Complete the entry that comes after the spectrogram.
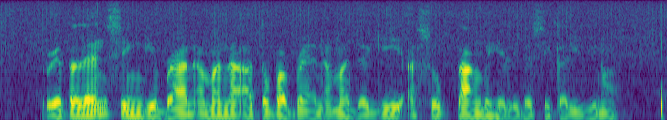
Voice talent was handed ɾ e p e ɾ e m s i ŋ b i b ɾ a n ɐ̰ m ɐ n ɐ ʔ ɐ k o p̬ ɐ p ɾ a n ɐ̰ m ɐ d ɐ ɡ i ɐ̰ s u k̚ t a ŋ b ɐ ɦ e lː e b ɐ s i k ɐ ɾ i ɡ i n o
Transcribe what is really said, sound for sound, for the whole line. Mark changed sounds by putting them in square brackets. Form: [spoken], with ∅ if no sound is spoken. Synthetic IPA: ɾ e p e [l] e [n] s i ŋ [ɡ] i b ɾ a n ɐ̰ m ɐ n ɐ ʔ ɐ [t] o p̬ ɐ [b] ɾ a n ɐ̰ m ɐ d ɐ ɡ i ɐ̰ s u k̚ t a ŋ b ɐ ɦ e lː [i] b ɐ s i k ɐ ɾ i ɡ i n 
